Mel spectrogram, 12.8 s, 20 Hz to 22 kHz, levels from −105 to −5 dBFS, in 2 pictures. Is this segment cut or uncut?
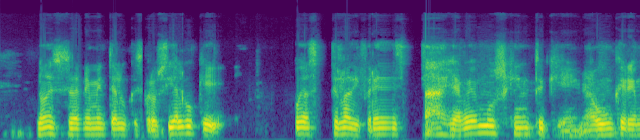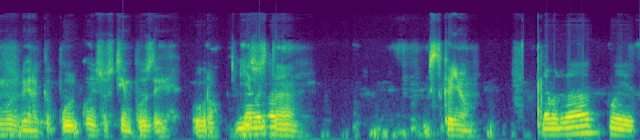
cut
